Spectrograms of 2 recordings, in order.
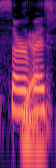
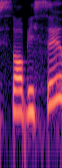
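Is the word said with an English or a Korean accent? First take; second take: English; Korean. First: The word is said with an English accent. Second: The word is said with a Korean accent. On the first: "for English-speaking people" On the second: "make it sound like Korean pronunciation"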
